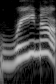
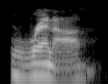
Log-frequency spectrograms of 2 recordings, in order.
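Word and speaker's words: Rinna: Is it Reena or Rena? Rena.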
